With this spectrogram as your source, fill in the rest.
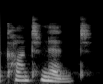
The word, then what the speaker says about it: continent: took place on the continent. He pronounced the last truly admirable word with the accent on the last syllable not as unaware of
